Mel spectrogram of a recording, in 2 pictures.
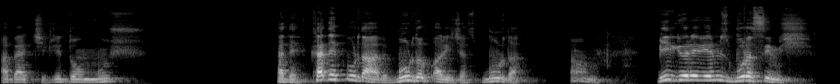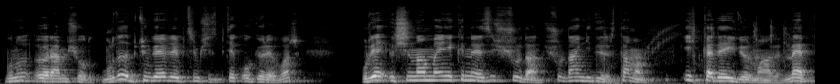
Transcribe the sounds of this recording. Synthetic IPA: ha̰bæɾt͡ʃʰivɾid̪o̞nmuʃ | kʰad̪ɛkʰad̪ɛbuɾd̪aaːbibuɾd̪aaɾɯjad͡ʒa̰z̥buɾd̪a̰ | t̪ʰamamːɯ | biɾɟø̞ɾevjeɾimizbuɾasɯjmɯʃbunuʔø̞ːɾænmiʃolˠd̪uk̚buɾd̪ad̪abyt̪ʰynɟøɾevlʲeɾɛbit̪ʰiɾmiʃizbit̪ʰɛco̞ɟø̞ɾevvaɾ̥ | b̥uɾajaʔɯʃɯnlˠanmajajakʰɯnːeɾes̬iʃuɾd̪anʃuɾd̪anɟid̪ilʲiɾ̥t̪ʰamamilʲckʰːad̪eɛɟid̪ijo̞ɾuma̰ːbḭmɛp

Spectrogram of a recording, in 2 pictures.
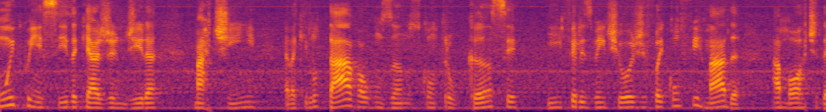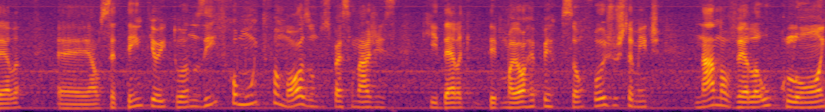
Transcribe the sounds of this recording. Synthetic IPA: ũj̃t̪ʊ̥kõɲesid̪ɐkɪɛɐʒɐ̃d͡ʒiɾɐ | maɾt͡ʃĩɲɐ | ɛlɐkɪlut̪avɐawɡũzɐ̃nʊskõnt̪ɾɐʊkɐ̃seɾ | ɪĩfelizmẽnt͡ʃɪoʒɪfojkõfiɾmad̪ɐ | ɐmɔɾt͡ʃɪd̪ɛlɐ | ɛawsɛt̪ẽnt̪ɐiojt̪ʊɐ̃nʊzɪfi̥kowmũj̃t̪ʊ̥famɔzɐũd̪ʊspeɾsõnaʒẽj̃s | kʰɪd̪ɛlɐkɪt̪evɪmajɔɾɦepeɾku̥sɐ̃w̃fojʒuʃt̪ɐmẽt͡ʃɪ̥ | nɐnɔvɛlɐuklõ

